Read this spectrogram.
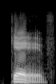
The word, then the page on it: gave: American English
